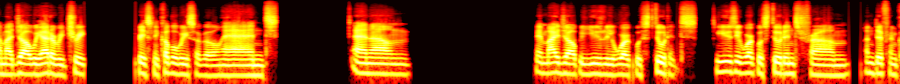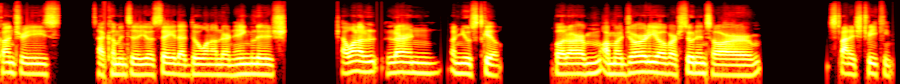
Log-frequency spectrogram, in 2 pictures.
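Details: Adult man who stutters, speaking on a podcast about stuttering; stuttering.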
